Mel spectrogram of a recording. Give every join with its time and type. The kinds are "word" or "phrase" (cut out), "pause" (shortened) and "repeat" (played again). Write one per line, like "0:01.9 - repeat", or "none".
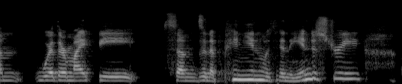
0:02.0 - word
